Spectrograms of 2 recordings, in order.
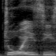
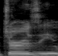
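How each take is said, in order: First: "Jersey" said as "JOY-zee"; old-school New York-style "Jersey", like "Joisey"; classic Jersey pronunciation. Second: Said in the usual way. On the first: Shown as a demonstration. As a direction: put an oy sound in the first syllable of "Jersey". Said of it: "the classically, like, Jersey side of Jersey". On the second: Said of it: "Jersey side of Jersey, which is".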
